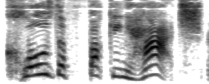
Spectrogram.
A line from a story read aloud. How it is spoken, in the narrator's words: I screamed over the wind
